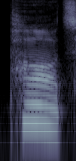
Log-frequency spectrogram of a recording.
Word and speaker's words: parts: We mentioned that enchanters, parts, and Arthur are pronounced with the same vowel sound, at least the stressed syllables.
